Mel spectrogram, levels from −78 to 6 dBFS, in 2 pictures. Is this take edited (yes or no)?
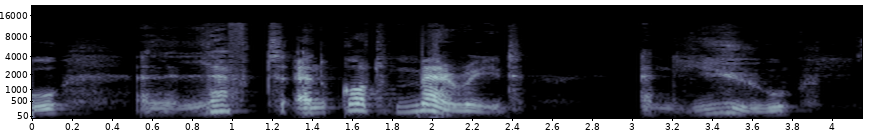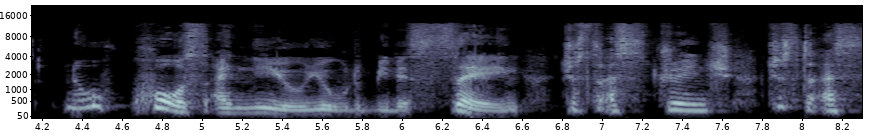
no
